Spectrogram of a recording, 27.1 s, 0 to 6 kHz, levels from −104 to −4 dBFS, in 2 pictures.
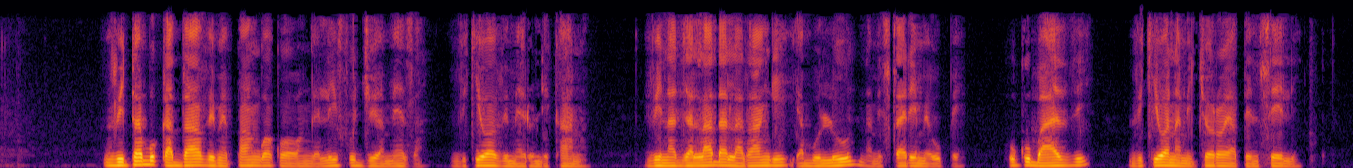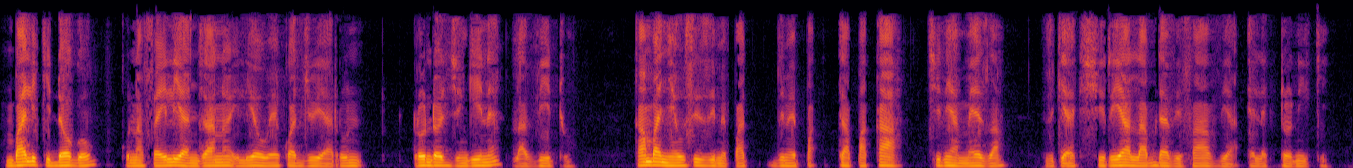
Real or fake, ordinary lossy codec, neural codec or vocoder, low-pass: real; AAC, 32 kbps; none; 5.4 kHz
